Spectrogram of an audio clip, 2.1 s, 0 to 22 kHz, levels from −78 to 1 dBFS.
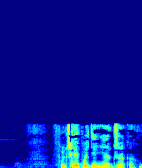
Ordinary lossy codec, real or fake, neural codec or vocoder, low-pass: MP3, 24 kbps; real; none; 7.2 kHz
